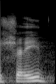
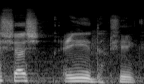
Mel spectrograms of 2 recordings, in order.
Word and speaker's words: شش عید: نسل چلتا رہتا ہے۔ تو اصل لفظ ہے شش عید۔ تو یہ شوال المکرم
